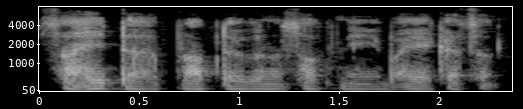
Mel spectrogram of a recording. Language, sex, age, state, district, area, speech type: Nepali, male, 30-45, West Bengal, Darjeeling, rural, spontaneous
